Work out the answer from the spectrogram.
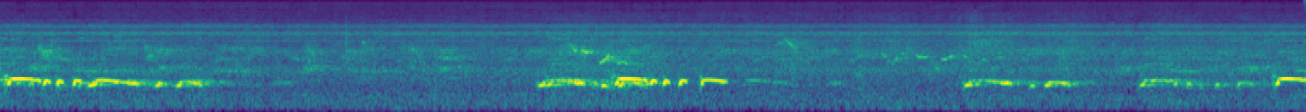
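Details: Lure call of a local zebra dove, bait sound: short bubbling cooed phrases repeated about every two seconds, each a quick run of pulsed notes ending on a higher note, over a low steady background hum.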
